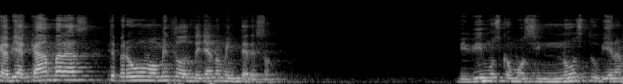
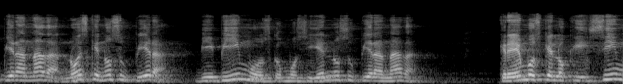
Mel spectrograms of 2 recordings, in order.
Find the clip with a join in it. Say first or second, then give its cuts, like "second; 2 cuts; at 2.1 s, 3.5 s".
first; 1 cut; at 1.1 s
